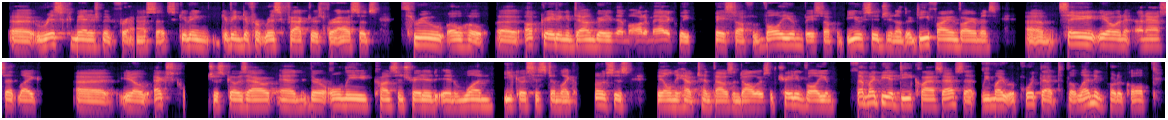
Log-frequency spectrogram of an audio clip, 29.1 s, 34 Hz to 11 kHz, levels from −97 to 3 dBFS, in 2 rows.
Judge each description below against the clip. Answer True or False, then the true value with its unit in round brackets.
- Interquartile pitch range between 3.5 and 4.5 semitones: False (2.9 semitones)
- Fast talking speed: False (165 wpm)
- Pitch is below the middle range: True (120 Hz)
